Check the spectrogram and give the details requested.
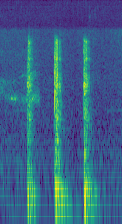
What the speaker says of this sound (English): like knock, knock, knock, but very loud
